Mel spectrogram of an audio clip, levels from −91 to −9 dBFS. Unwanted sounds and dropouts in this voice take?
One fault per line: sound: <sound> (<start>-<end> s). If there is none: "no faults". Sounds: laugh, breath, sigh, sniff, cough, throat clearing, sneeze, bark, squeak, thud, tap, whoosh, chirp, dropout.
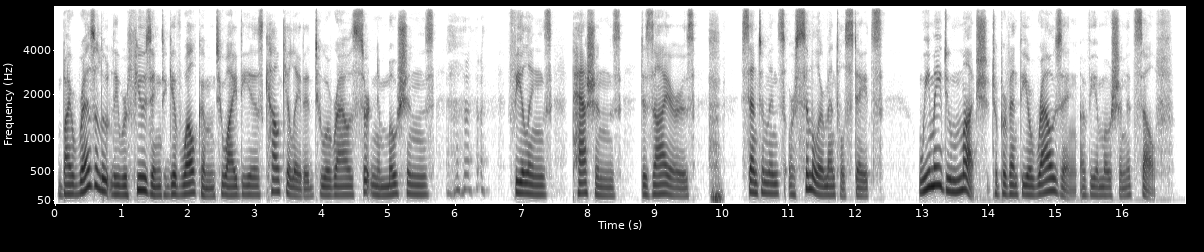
sound: laugh (5.9-6.5 s)
sound: breath (9.8-10.1 s)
